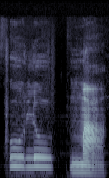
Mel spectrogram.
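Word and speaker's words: khuluma: And how you say it, kuluma, kuluma.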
